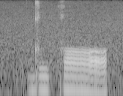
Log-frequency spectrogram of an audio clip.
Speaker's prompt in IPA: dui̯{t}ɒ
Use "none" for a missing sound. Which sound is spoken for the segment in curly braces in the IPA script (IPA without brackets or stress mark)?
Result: k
